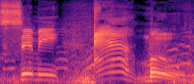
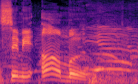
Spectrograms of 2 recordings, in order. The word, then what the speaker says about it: Semiahmoo: stingrays and the Cyclones little correction on the pronunciation of the steam raises Simmi move rather than see me I'll move just a little for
